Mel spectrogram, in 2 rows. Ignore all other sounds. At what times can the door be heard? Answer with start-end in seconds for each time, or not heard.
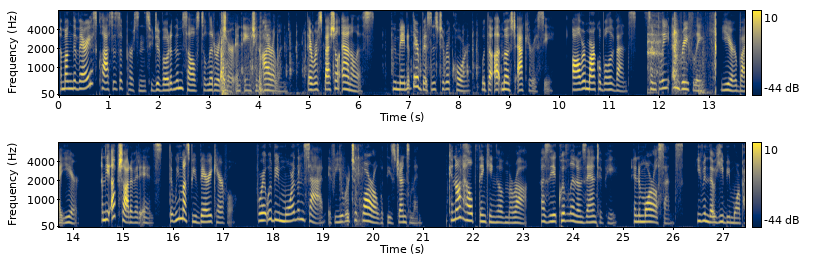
3.2-4.2, 11.8-13.2, 18.5-20.1.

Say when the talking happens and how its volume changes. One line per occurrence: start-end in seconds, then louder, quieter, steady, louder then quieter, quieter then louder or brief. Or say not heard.
0.0-27.4 steady.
